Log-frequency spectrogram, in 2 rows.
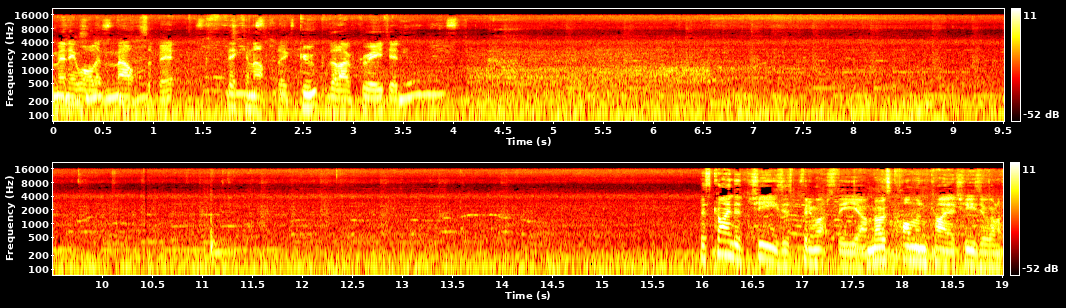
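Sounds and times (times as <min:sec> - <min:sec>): city street traffic hum: 0:00.0 - 0:19.0
falling whine: 0:03.8 - 0:19.0.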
